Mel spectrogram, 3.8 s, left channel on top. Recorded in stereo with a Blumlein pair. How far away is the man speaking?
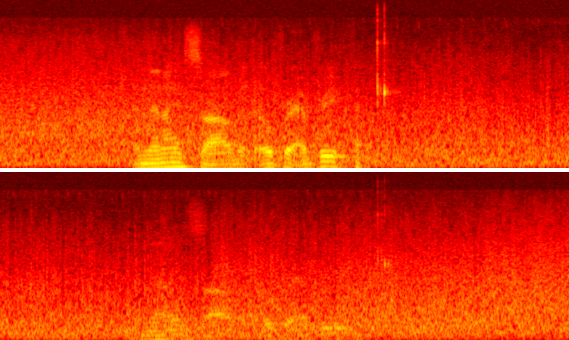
About 0.9 m.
